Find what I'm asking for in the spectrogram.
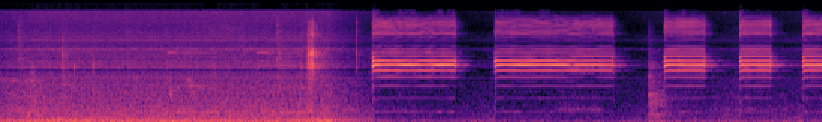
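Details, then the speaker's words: Discovery metal detector pinpointer with rechargeable battery, potentiometer being adjusted to about a quarter turn: high steady tone cutting in and out in one-second bursts near threshold; very sensitive after adjustment. "That's pretty good. That's a pretty sensitive damn thing, that."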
